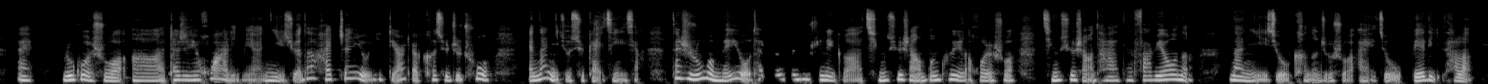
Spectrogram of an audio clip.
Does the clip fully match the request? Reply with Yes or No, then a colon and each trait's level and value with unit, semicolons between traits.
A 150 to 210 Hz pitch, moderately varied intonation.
Yes: high, 205 Hz; average, 3.4 semitones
